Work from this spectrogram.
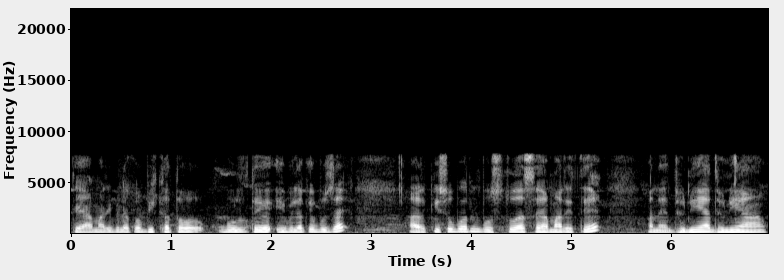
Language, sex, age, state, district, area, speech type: Assamese, female, 45-60, Assam, Udalguri, rural, spontaneous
